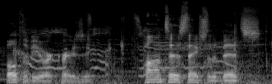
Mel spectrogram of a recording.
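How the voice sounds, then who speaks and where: A man streaming live gameplay on a headset mic, thinking out loud and swearing casually. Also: low voice, brisk, music in the background.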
